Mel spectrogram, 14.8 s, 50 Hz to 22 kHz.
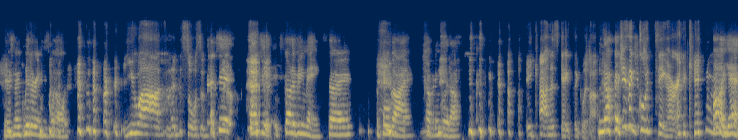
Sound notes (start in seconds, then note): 0.3 laughs; 9.3 laughs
